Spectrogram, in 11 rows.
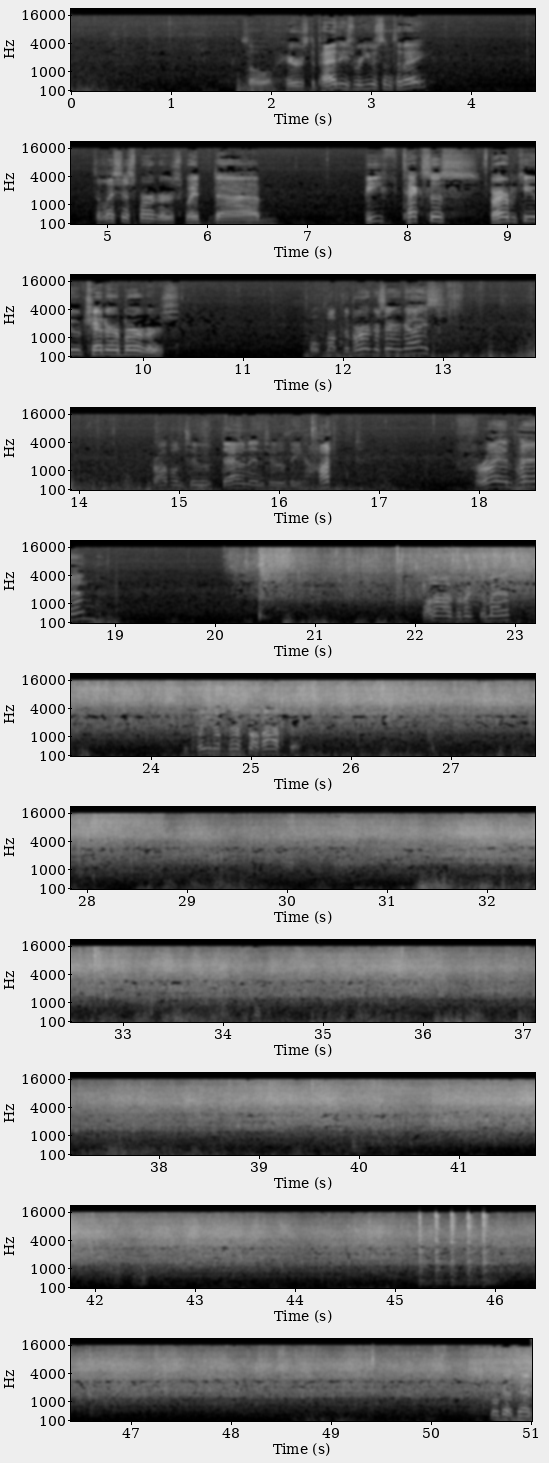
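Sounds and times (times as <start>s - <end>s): burger patties sizzling in a pan: 20.1s - 51.0s.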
